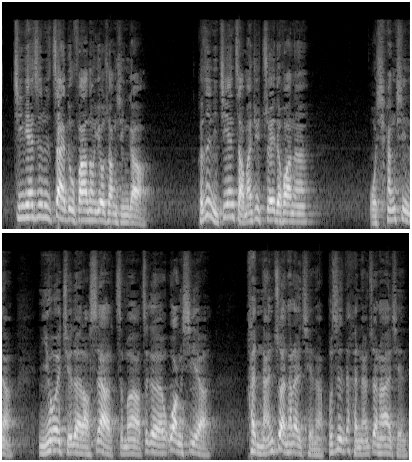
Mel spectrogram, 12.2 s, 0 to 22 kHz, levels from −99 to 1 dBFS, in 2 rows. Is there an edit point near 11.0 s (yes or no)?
no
